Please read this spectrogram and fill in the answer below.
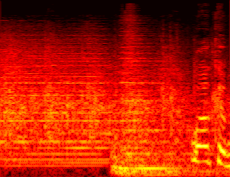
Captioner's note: audience applauds; dramatic music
